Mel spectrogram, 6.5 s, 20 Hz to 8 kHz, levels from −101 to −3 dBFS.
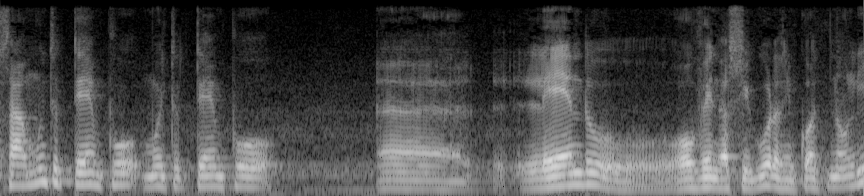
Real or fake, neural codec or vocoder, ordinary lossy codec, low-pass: real; none; none; 7.2 kHz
